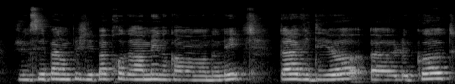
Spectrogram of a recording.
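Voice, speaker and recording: Over noticeable background noise, a woman talks at a fairly quick pace in a fairly high pitch. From Belgium. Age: 20s. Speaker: beauty vlogger. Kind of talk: casual talk to camera.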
